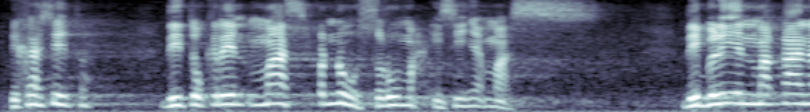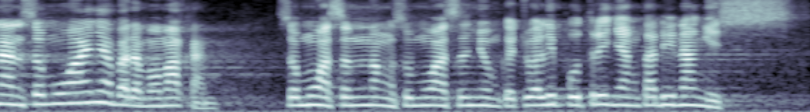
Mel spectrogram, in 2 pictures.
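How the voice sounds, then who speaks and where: Guy preaching, high voice, lively storytelling w lots of rhetorical questions, echoey mosque. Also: quick pace, smooth. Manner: animated, many rhetorical questions. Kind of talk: sermon with storytelling. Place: mosque hall.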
